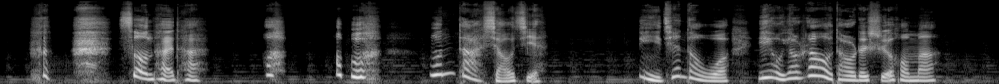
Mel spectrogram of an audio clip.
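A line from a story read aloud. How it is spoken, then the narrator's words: Cold sneer. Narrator (Chinese): 温之夏冷笑了一声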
